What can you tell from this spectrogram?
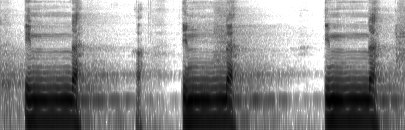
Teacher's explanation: فالنون المشددة والميم المشددة تعطيها غنة بمقدار حركتين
